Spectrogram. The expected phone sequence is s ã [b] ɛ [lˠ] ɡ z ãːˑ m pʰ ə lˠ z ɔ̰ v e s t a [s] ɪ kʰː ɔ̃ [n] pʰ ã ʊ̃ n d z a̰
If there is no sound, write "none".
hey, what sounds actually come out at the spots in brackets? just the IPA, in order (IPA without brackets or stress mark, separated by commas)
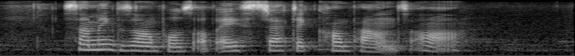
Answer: m, none, t, m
